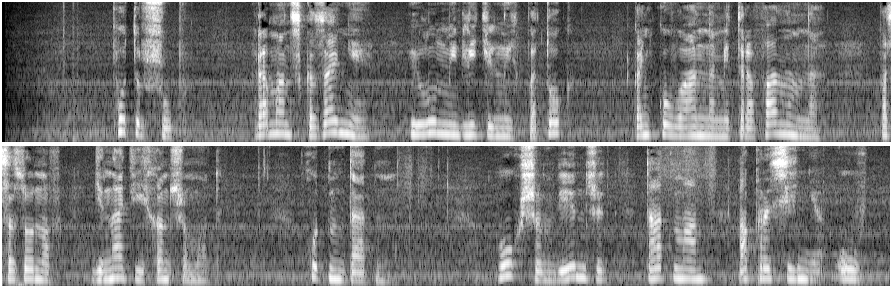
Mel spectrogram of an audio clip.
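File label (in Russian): хантыйский язык среднеобской диалект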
